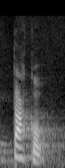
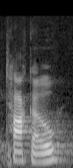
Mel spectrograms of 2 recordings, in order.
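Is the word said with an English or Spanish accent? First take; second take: Spanish; English. First: It is said with a Spanish accent. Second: It is said with an English accent. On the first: "but they would say taco" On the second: "we would say taco"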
